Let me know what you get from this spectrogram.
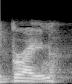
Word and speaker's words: brane: But yeah, the next one is Brain, but that's spelled B R A N E.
